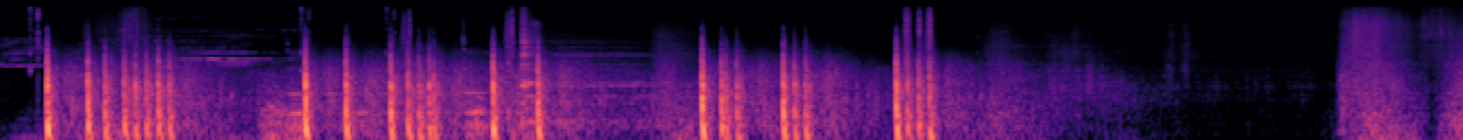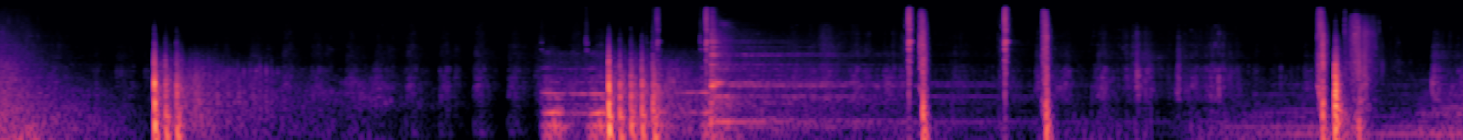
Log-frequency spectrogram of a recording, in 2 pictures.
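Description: Gunshots ring out in quick bursts and echo.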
